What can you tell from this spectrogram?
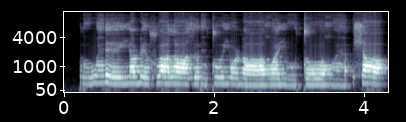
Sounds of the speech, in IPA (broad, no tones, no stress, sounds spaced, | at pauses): ɾ o̤ w æ̤ ɾ eː j ɑ ɳ e sʷ ɑː l ɑː z ɯ ɾ e̤ tʷ ɯː j oː ɳ ɑː ʁʷ æ j o̤ t oː ʁʷ æ̤ | ʃ ɑ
